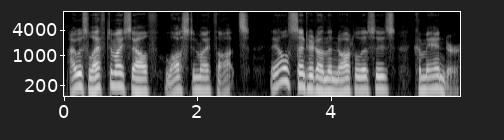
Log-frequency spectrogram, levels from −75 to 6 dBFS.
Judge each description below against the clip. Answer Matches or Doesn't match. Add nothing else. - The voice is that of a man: Matches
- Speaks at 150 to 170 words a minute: Matches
